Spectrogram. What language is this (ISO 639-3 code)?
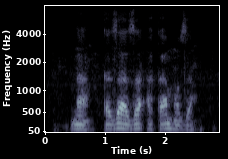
kin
